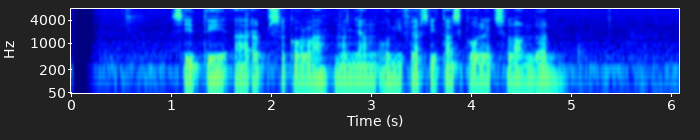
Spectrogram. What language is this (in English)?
Javanese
